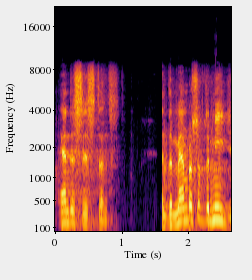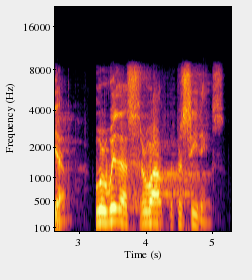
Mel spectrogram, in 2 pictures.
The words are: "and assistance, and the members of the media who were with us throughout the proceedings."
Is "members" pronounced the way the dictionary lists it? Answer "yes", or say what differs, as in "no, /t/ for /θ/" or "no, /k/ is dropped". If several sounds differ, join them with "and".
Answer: yes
